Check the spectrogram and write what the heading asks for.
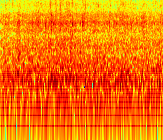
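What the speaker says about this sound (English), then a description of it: "you can really hear that it's raining pretty hard" Heavy rain pours down hard outdoors, a steady, loud, dense hiss of drops with no break and no voices.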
